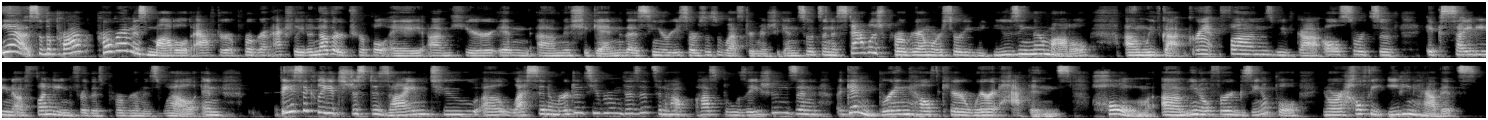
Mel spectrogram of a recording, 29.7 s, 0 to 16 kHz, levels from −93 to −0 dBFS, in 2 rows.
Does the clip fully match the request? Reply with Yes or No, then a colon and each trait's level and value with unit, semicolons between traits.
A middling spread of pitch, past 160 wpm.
No: wide, 6.3 semitones; average, 175 wpm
